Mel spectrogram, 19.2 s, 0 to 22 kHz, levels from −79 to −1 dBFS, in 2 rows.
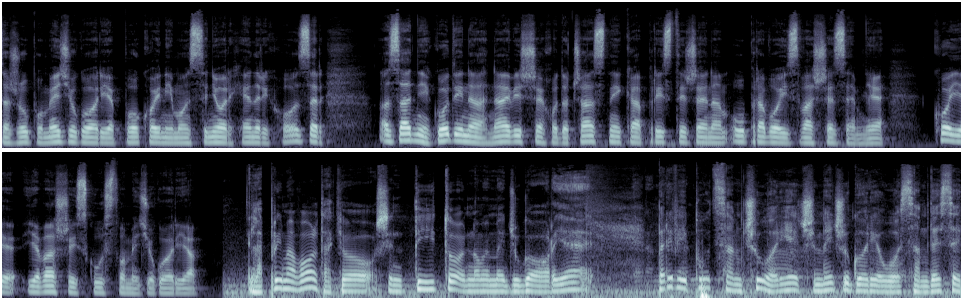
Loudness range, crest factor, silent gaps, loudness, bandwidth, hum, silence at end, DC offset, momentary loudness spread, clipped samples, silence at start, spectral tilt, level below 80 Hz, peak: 5 LU; 16 dB; none; -19 LUFS; 17.5 kHz; none; 0 s; under 0.1%; 9 LU; under 0.1%; 0 s; -4.5 dB/octave; -34 dBFS; -2 dBFS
